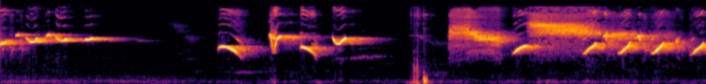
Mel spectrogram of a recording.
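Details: Ashy tailorbird song used to restart silent tailorbirds: sweet whistled phrases, loud upswept and downslurred notes, a sharp thump, then buzzy chatter and fast repeated rising whistles.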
